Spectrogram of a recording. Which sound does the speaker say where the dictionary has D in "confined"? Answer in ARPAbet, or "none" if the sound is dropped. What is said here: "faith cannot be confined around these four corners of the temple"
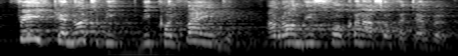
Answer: D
